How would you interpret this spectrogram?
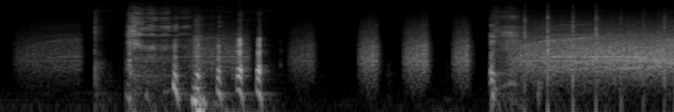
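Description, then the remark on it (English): A burst of audience applause fills the final seconds, a dense crackle of clapping, preceded by a vocal cheer and a few whooshing bursts of noise. “Can we get a round of applause first?”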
